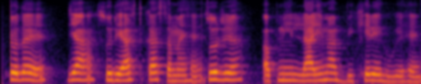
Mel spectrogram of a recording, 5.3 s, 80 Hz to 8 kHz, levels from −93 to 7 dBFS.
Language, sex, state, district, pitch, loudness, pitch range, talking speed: Hindi, female, Uttar Pradesh, Jyotiba Phule Nagar, 225 Hz, -24 LUFS, 200-240 Hz, 135 wpm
